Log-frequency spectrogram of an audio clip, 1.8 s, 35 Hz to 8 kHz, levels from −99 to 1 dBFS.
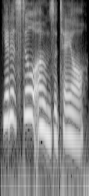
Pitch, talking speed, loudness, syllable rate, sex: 230 Hz, 200 wpm, -15 LUFS, 3.7 syllables/s, female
